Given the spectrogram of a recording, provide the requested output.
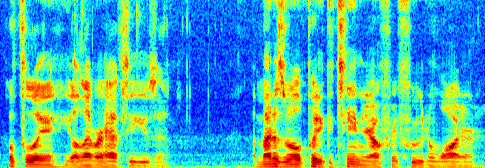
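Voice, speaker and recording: A man reading a text horror game aloud in a hushed, measured way with a wondering, uneasy tone. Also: sits low, a little hiss or hum. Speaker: let's play host.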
